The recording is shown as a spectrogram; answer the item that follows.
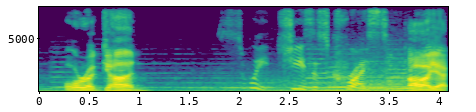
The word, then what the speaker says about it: Oregon: that pronounced or that pronounce oregon as like oregon or oregon and it's like no you say it right or a gun sweet jesus christ oh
